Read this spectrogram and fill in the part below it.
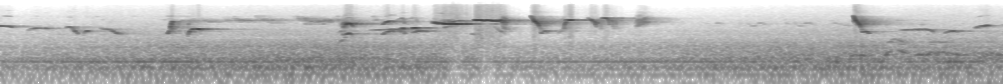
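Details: Scattered high chirps and whistled slides gather into a loud twittering burst between about three and four and a half seconds, followed by quieter, occasional notes over a faint hum.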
